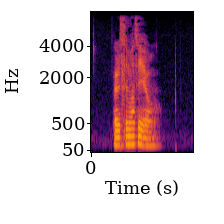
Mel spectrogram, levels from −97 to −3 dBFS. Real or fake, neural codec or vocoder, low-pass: real; none; 7.2 kHz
